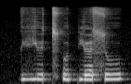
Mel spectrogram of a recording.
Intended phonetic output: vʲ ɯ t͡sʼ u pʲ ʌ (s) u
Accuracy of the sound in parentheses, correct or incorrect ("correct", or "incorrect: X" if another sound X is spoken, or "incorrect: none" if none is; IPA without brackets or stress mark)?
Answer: correct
